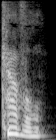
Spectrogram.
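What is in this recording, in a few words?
"cavil", British English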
